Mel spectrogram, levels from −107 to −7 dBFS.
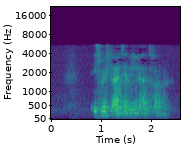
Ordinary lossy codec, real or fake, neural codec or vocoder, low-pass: MP3, 24 kbps; fake; autoencoder, 48 kHz, 32 numbers a frame, DAC-VAE, trained on Japanese speech; 5.4 kHz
